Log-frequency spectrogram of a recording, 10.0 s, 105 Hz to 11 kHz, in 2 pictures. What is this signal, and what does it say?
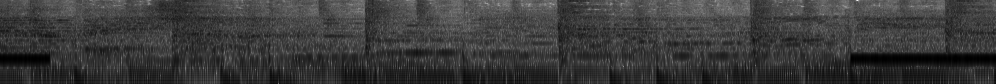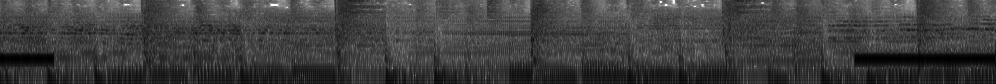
Ringback tone (Europe, 425 Hz), with noise.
